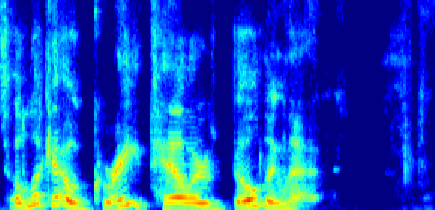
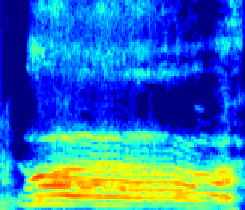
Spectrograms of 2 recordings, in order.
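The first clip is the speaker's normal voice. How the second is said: higher, loud mock roar; bear roar; 6 semitones higher, 4 dB louder than usual. Reader roaring as the bear for children. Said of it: "So he's like".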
